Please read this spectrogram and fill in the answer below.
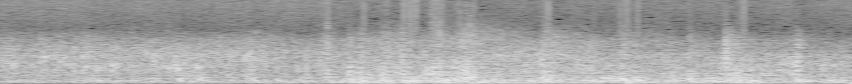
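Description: Thunderstorm: a continuous low rumble of thunder with rain, starting abruptly.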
